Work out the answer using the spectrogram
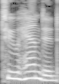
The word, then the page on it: two handed: American English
